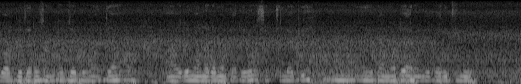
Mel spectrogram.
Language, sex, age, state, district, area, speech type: Odia, male, 18-30, Odisha, Jagatsinghpur, rural, spontaneous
